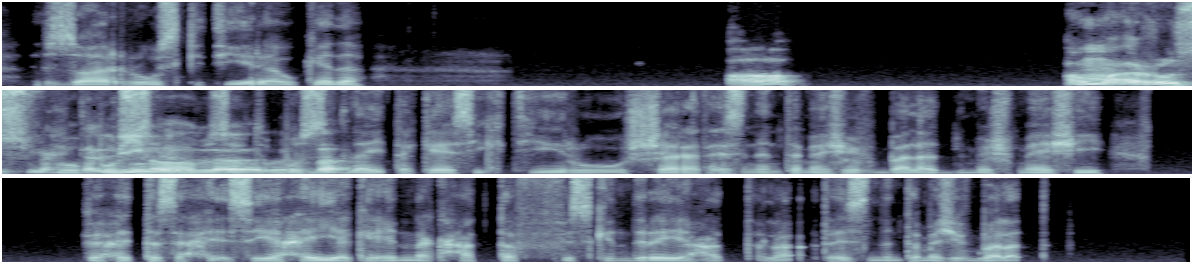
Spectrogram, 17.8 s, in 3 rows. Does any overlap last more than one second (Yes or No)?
Yes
